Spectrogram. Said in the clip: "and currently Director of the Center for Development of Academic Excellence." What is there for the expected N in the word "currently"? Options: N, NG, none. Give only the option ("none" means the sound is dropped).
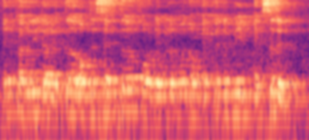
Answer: none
